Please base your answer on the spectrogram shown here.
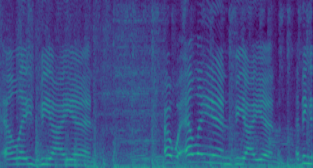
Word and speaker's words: Lanvin: I wish I could pronounce it right. L-A-V-I-N. Oh, L-A-N-V-I-N. I think it's Lanvin.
